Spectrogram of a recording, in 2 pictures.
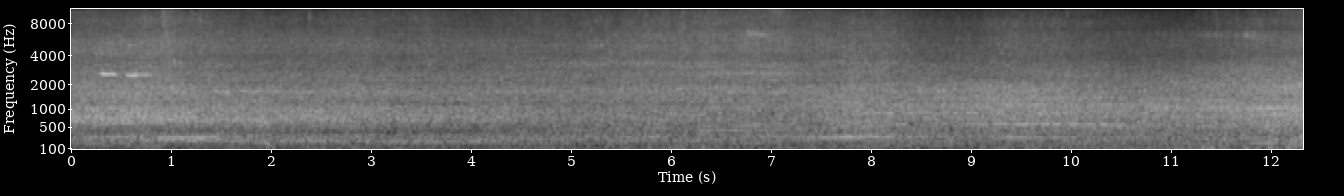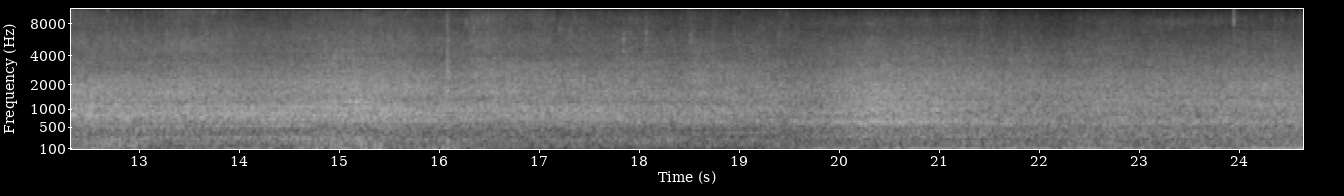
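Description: Road traffic passing, then a freight train hauled by an electric locomotive approaching with a steady rumble; a low hum comes in near the end.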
